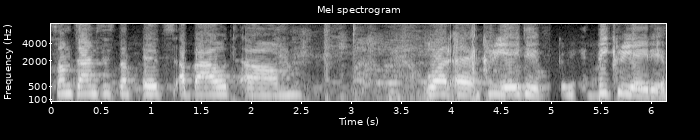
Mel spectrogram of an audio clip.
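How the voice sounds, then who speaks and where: Someone with a Spanish accent talks at a very slow pace over noticeable background noise. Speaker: event host. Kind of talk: live stream presentation. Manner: halting.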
